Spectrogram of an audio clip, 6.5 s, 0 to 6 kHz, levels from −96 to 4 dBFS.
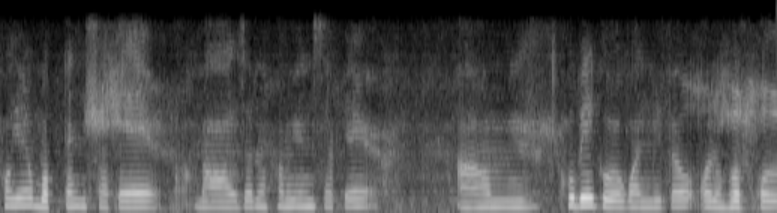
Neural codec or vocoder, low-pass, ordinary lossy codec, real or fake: codec, 24 kHz, 0.9 kbps, WavTokenizer, small release; 5.4 kHz; none; fake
